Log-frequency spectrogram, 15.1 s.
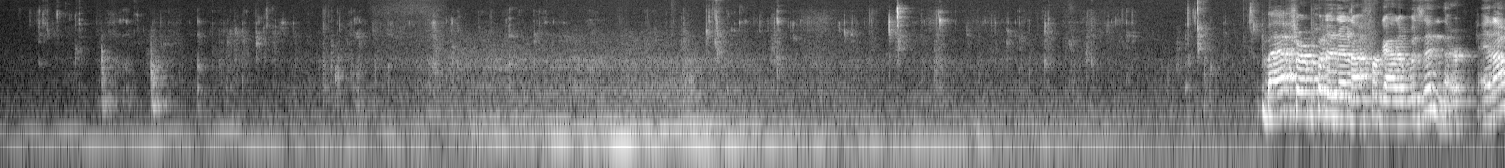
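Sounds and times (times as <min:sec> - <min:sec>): low chewing rumble: 0:00.0 - 0:14.9
wet mouth clicks: 0:00.3 - 0:05.9, 0:06.5 - 0:12.6.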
